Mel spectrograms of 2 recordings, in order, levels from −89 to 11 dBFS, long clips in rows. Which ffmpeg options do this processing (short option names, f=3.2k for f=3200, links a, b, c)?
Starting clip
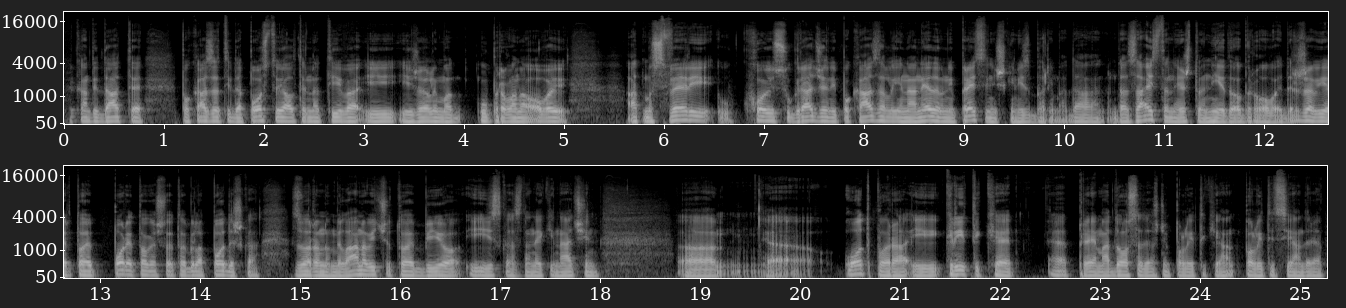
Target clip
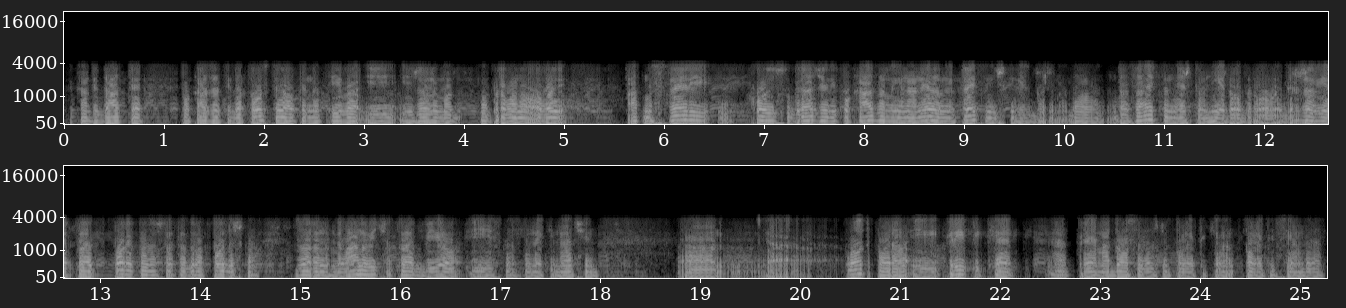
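-filter_complex "[0:a]asplit=2[a][b];[b]aecho=0:1:497:0.0841[c];[a][c]amix=inputs=2:normalize=0,aeval=exprs='max(val(0),0)':c=same,asplit=2[d][e];[e]adelay=380,highpass=300,lowpass=3.4k,asoftclip=type=hard:threshold=-22.5dB,volume=-15dB[f];[d][f]amix=inputs=2:normalize=0" -ar 8000 -c:a nellymoser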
